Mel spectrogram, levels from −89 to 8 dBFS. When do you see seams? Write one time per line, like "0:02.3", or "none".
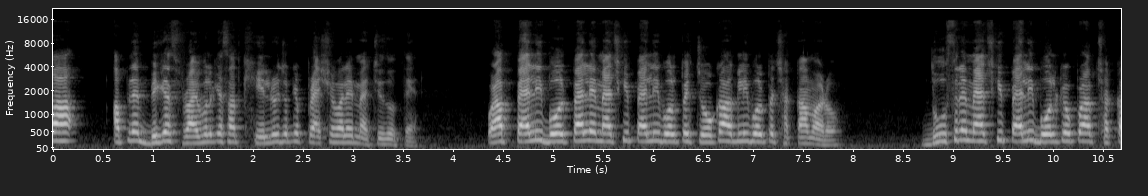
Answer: none

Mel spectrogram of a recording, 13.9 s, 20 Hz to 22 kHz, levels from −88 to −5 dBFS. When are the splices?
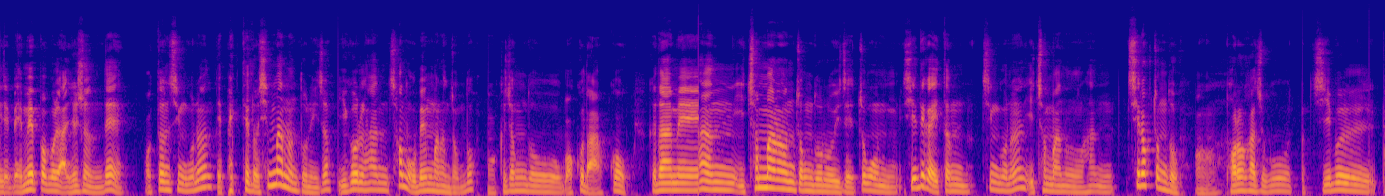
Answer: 0:01.4
0:03.4
0:07.0

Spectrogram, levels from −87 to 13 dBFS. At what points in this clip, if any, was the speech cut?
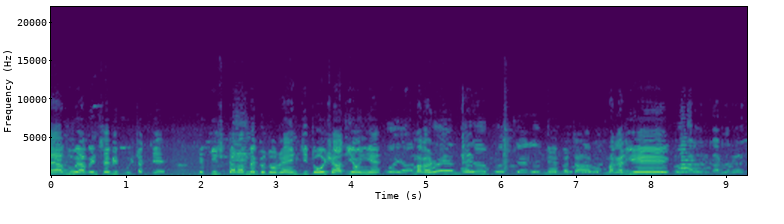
none

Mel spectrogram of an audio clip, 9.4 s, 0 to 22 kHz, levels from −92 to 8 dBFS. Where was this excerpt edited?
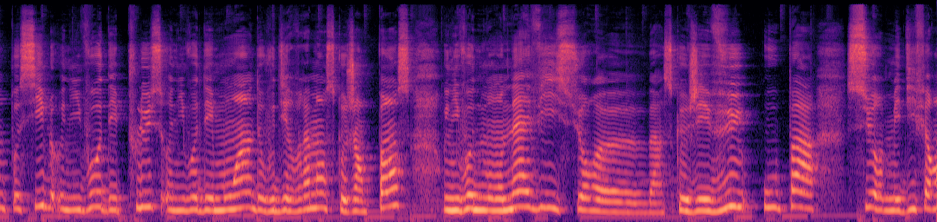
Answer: none

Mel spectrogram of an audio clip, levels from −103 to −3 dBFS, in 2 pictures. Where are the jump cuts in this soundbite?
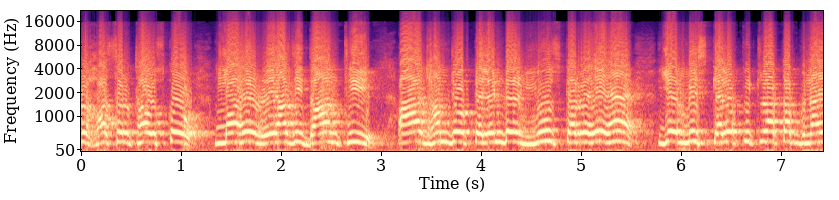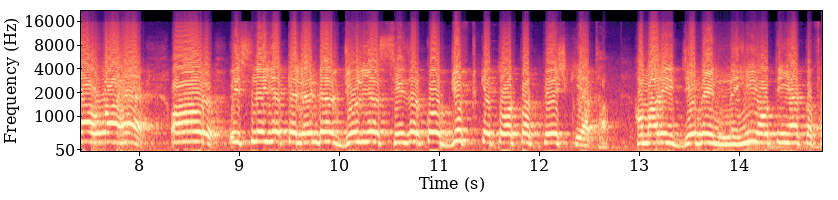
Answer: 0:12.8

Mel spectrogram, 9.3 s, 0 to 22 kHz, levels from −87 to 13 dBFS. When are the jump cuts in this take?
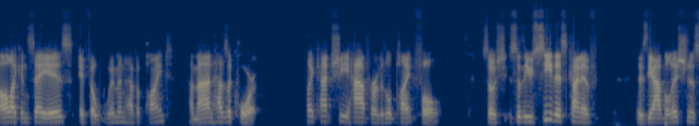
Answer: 0:01.3
0:04.0
0:06.4

